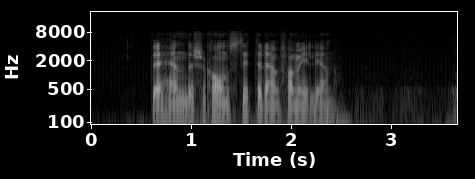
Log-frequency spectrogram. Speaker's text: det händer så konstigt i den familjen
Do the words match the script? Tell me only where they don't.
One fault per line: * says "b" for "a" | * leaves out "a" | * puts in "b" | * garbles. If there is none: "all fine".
all fine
